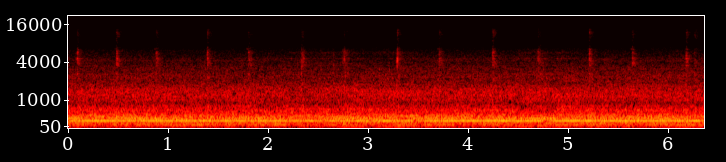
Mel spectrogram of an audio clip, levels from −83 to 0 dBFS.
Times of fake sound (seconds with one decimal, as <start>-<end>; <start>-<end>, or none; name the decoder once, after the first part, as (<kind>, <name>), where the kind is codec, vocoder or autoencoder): 2.2-3.5 (codec, SNAC); 4.5-5.1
